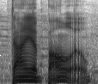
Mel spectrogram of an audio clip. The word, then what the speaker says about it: diabolo: like a Chinese yo-yo called Diablo a diabolo diabolo there's nothing particularly diabolical about it otherwise I guess that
